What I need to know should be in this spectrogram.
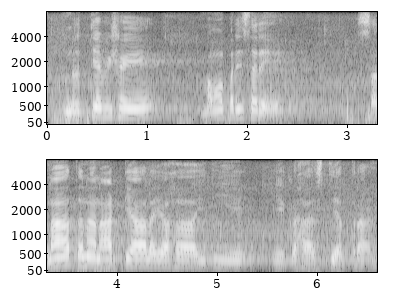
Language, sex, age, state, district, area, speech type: Sanskrit, male, 45-60, Karnataka, Udupi, urban, spontaneous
